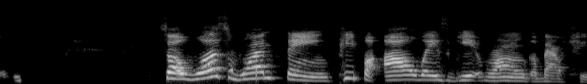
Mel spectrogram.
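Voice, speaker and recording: A woman speaks at a very slow pace with long, frequent pauses, in a medium pitch and a bright, sharp tone. Her pitch swings very widely and her loudness swings a lot, in a very clean recording with a silent background. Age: 40s. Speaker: homestead channel host. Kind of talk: casual chat. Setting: live stream.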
